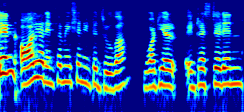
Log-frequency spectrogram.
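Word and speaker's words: Druva: Uh, code name Duva. D R U V A. I removed the H because it's easier to pronounce for people not in India because they have trouble pronunciate pronunciating D.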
